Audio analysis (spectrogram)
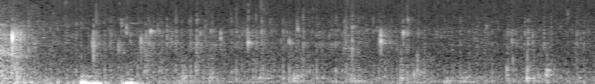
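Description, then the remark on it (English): Someone chugs a whole drink: a couple of heavy swallows near the start, then softer wet, sloshing liquid sounds that trail off quietly. No one speaks. “All right, we're going to chug the whole thing.”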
